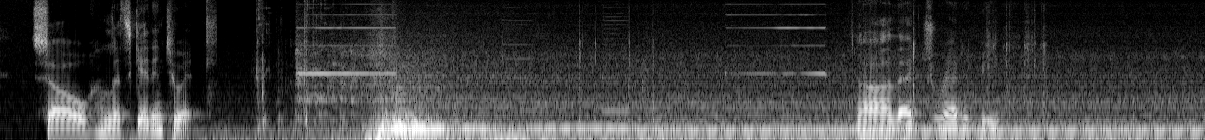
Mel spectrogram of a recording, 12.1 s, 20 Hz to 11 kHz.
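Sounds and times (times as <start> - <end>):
car engine starting and idling: 1.8 - 12.0
dashboard warning beep: 2.6 - 10.4.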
